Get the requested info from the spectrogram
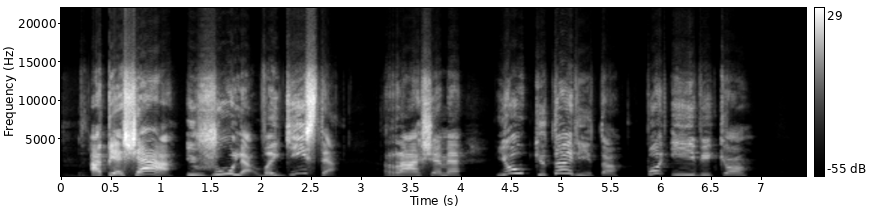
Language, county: Lithuanian, Vilnius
